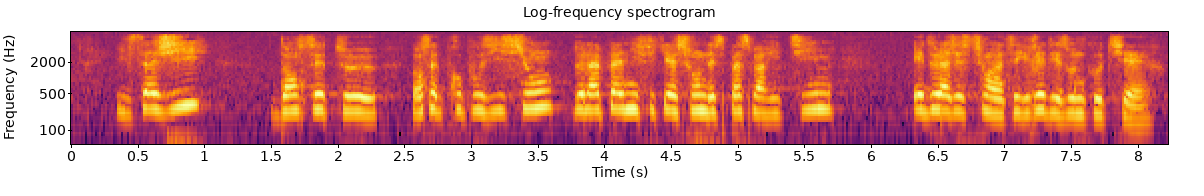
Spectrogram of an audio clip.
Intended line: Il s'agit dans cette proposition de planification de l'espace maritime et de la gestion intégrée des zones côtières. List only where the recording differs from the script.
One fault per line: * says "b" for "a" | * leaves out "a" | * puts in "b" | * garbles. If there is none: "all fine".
* puts in "la"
